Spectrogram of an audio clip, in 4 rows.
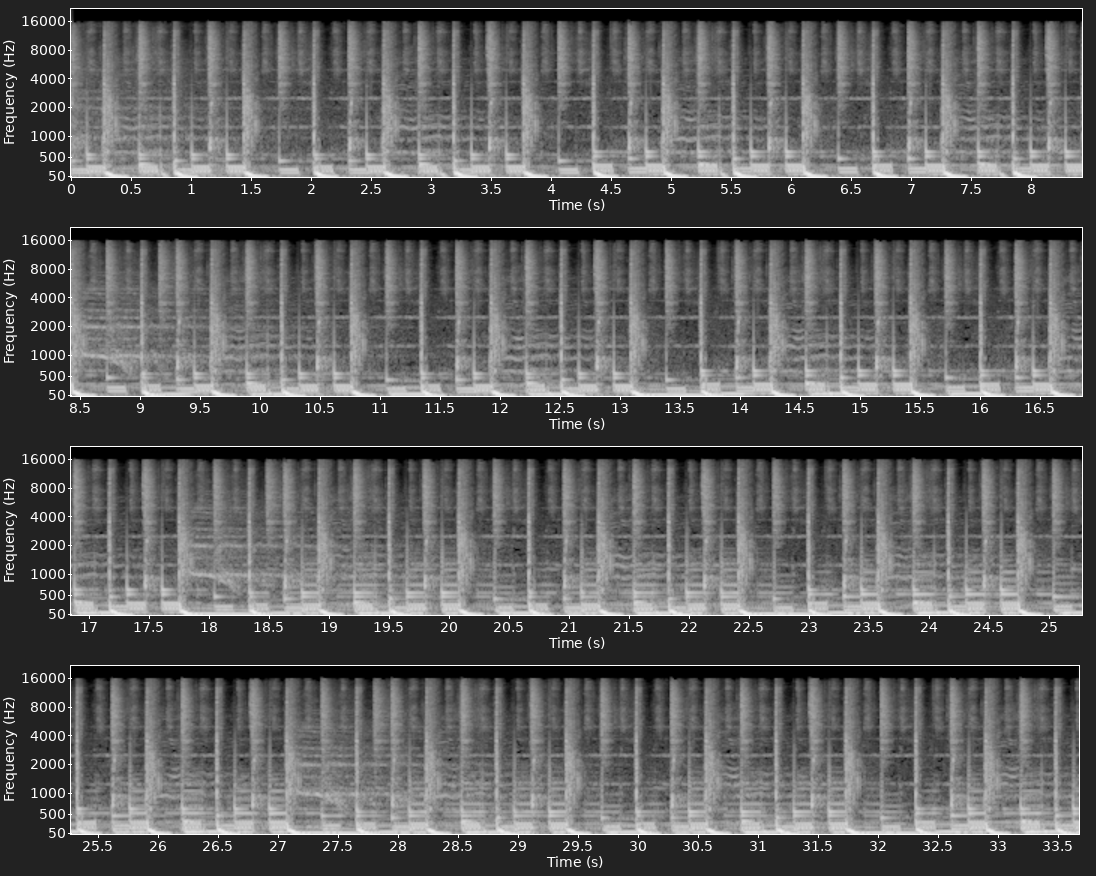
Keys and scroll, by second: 3.5 super+-, 3.7 super+-, 8.3 super+t, 21.4 super+-, 21.6 super+-, 22.0 super++, 22.7 super+s, 29.3 super+-, 29.5 super+-, 29.8 super++, 30.0 super++.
